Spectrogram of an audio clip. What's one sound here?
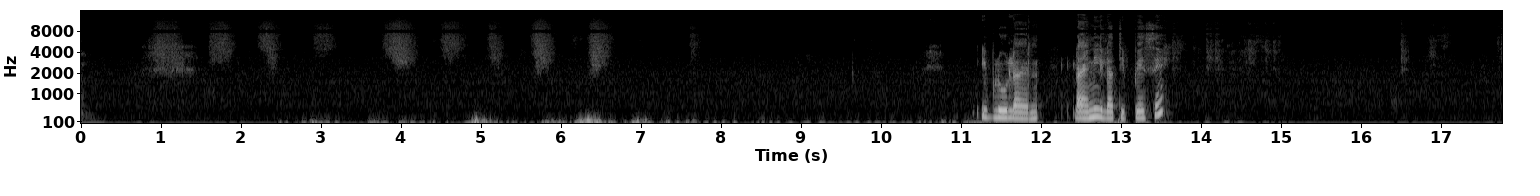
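Plastic cane strands rustle and scrape as they are woven by hand.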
